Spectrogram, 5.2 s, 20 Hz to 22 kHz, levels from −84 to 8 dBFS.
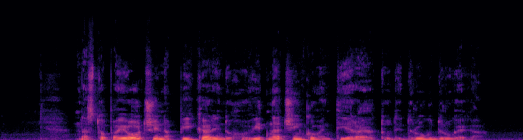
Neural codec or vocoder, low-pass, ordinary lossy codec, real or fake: vocoder, 44.1 kHz, 128 mel bands every 512 samples, BigVGAN v2; 19.8 kHz; none; fake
